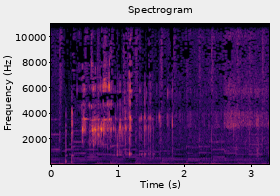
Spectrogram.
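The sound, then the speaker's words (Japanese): A carbonated drink is poured into a glass, giving a continuous fizzing hiss with bubbly crackle and splashing that stays fairly even from start to finish. Nobody speaks. “ちょっと注がせていただきますよ”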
